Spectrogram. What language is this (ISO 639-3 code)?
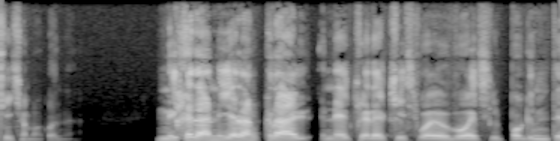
hrv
